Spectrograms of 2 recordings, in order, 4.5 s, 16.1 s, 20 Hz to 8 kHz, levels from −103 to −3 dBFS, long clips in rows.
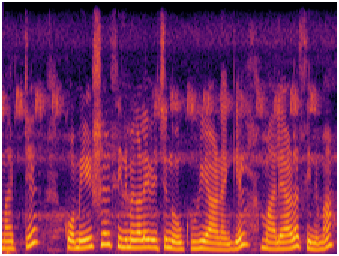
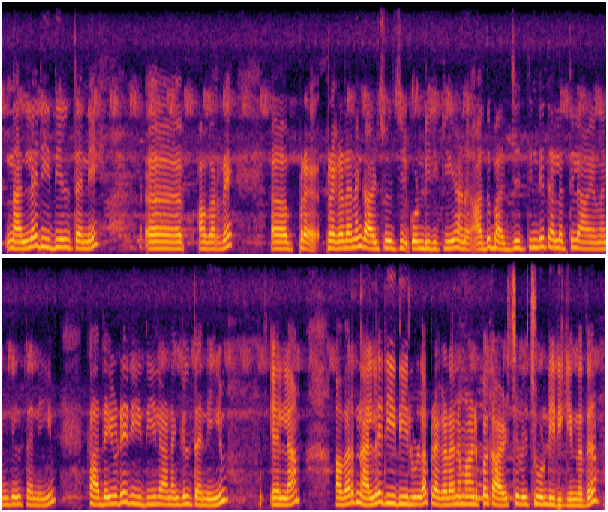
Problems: constant background noise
